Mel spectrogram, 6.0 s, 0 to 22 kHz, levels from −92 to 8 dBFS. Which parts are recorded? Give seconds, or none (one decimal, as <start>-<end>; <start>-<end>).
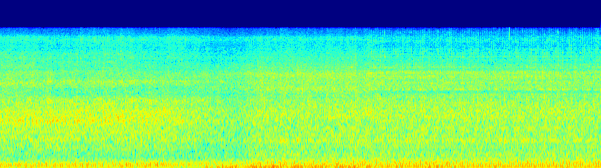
0.5-1.3; 3.7-6.0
